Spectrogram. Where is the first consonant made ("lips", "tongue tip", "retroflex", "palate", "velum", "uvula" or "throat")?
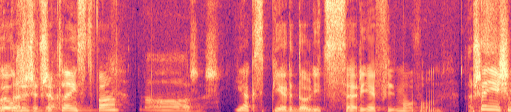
velum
